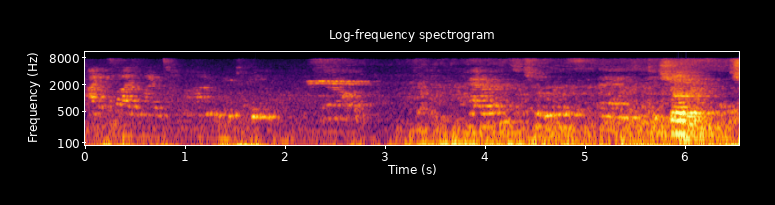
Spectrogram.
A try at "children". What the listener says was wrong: Children, not the S, not the S.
